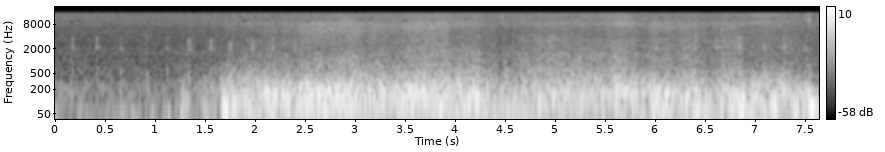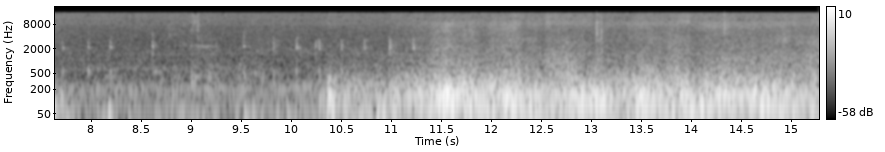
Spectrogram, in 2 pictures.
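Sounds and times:
short rows of light evenly spaced ticks: 0.0 - 2.6, 6.0 - 11.4
head massage muffled rubbing: 0.0 - 8.3, 9.1 - 15.2.

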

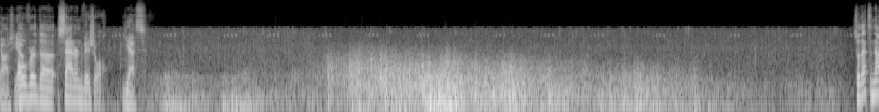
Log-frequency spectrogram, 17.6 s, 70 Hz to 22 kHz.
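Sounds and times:
speech: 0.0 - 3.6, 17.1 - 17.5
steady forest rain: 0.0 - 17.5
deep rumble of thunder: 2.6 - 17.0.

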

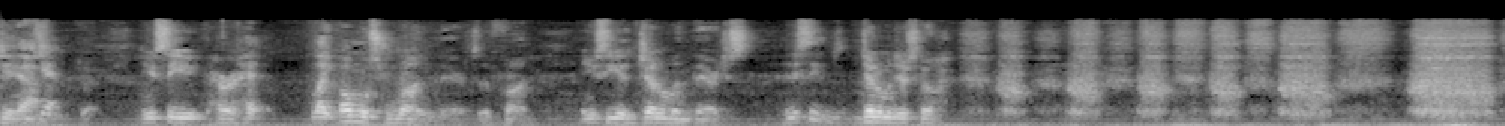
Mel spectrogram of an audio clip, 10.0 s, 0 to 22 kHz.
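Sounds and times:
speech: 0.0 - 7.3
voice imitating heavy breathing in: 6.5 - 10.0.

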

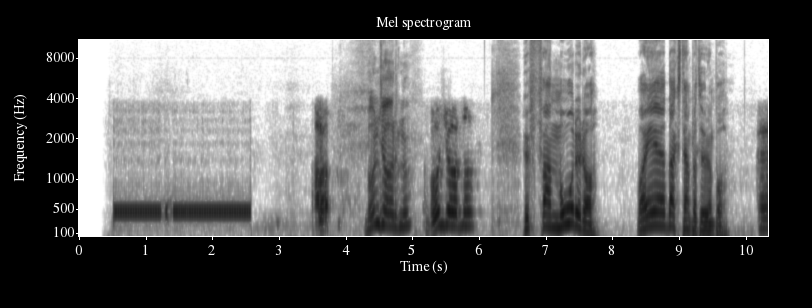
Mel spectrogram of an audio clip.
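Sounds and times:
telephone ringback tone while placing a call: 0.5 - 2.6
faint noise: 0.5 - 10.3
speech: 3.5 - 7.8, 8.4 - 10.3.

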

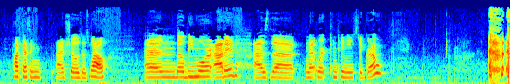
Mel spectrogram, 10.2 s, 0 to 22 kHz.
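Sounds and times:
faint small noises: 0.0 - 10.2
speech: 0.3 - 2.2, 2.9 - 7.7
person coughing from a tickle in the throat: 9.8 - 10.2.

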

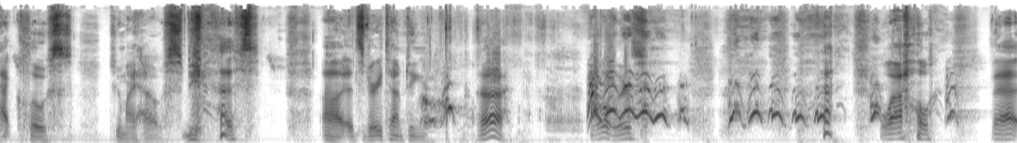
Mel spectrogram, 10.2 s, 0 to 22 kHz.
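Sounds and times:
speech: 0.0 - 5.2, 6.0 - 6.6, 8.2 - 10.1
laughter: 1.9 - 2.5, 7.7 - 9.6
dog on a leash barking loudly at a passing pedestrian on the sidewalk: 4.2 - 9.8.

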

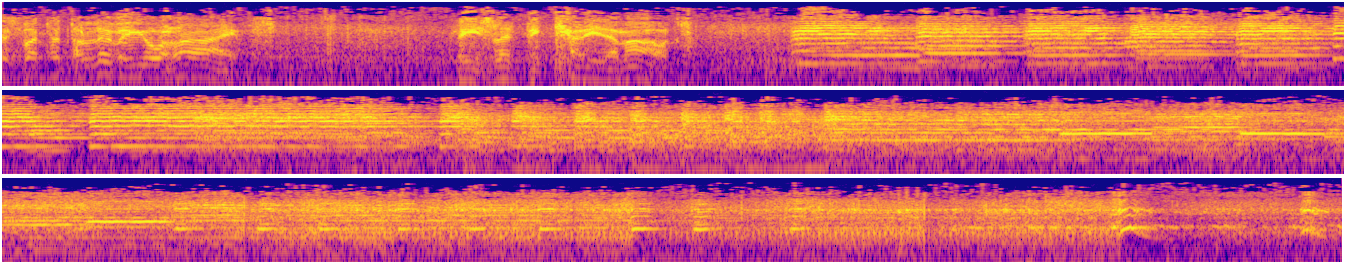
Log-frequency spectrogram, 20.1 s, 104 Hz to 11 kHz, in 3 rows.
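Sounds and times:
steady engine rumble: 0.0 - 20.1
speech: 0.1 - 1.7, 2.3 - 5.2
car driving through busy street traffic in an industrial district of Paris: 1.3 - 20.1
car horns honking in Paris street traffic: 3.9 - 19.2.

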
